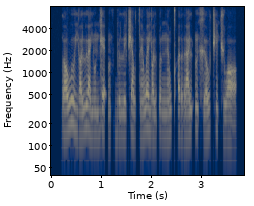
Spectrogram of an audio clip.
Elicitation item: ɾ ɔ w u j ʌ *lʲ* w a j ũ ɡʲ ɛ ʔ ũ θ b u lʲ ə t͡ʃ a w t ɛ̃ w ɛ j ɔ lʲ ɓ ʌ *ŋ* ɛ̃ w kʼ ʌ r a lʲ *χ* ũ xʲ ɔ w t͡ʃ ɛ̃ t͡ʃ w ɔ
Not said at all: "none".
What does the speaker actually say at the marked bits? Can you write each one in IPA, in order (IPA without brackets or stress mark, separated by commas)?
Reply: lʲ, ŋ, ʔ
